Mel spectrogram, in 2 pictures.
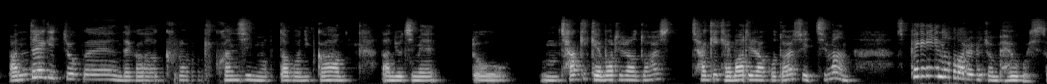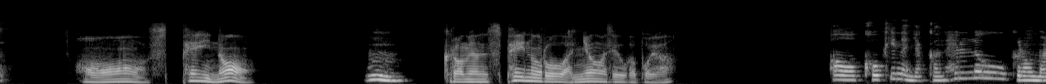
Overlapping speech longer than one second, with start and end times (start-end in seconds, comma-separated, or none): none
